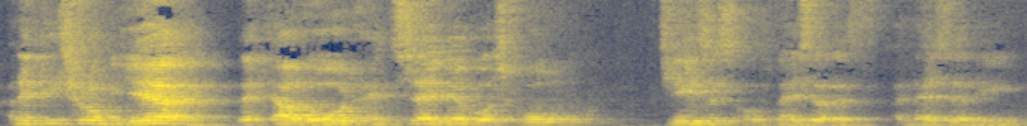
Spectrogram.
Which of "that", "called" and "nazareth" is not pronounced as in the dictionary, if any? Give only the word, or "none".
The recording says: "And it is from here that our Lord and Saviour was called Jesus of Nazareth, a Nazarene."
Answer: none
